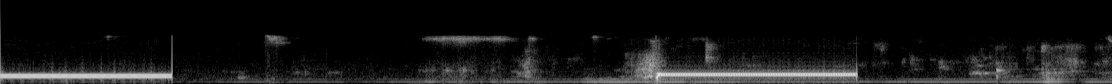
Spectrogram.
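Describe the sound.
Steady telephone tones sound during a call transfer: a flat, mid-pitched tone of about two seconds, a quieter gap with faint clicks and noises, then a second identical tone of similar length.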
